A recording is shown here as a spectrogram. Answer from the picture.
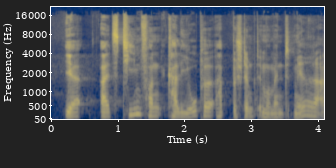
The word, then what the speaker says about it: Calliope: Ja, also Calliope wird tatsächlich Calliope ausgesprochen. Das ist die altgriechische Aussprache.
